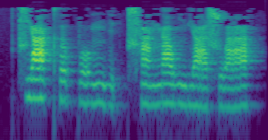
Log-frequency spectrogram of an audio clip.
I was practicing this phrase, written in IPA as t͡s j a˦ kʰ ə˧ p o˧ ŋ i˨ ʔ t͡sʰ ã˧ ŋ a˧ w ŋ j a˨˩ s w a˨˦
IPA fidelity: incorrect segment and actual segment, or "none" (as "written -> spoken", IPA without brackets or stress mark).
none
